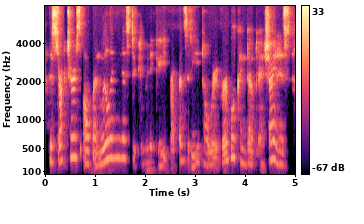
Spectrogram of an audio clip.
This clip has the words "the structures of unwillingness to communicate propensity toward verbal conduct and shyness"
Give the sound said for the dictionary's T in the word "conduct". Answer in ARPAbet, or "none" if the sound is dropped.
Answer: T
